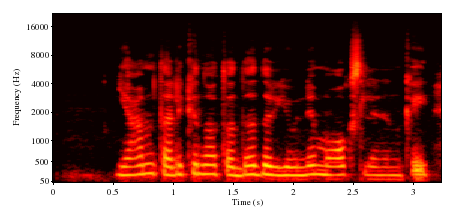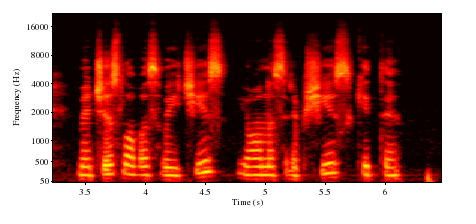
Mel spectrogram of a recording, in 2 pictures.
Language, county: Lithuanian, Vilnius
